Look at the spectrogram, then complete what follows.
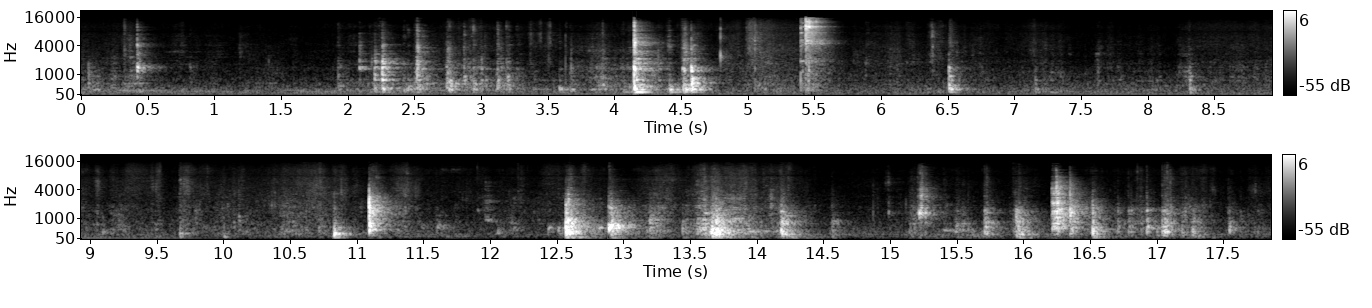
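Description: Scattered clicks, taps and light clatter of a plastic headlight assembly being handled as a bulb and rubber dust cap are fitted into its housing and the headlight is set into the car's front end. The knocks come more often toward the end.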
